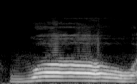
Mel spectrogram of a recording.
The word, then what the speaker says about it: whoa: i say that whoa there's a w sound at the beginning of that but there's also a hidden w sound at the end whoa and my mouth is also very forward and tight whoa whoa whoa whoa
